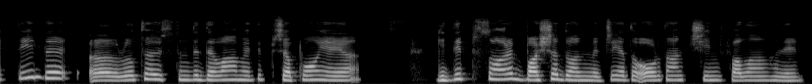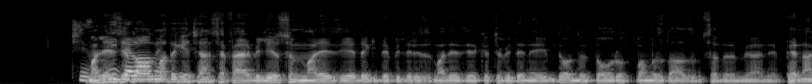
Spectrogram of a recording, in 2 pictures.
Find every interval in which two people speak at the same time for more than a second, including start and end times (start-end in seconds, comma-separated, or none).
9.0-10.3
